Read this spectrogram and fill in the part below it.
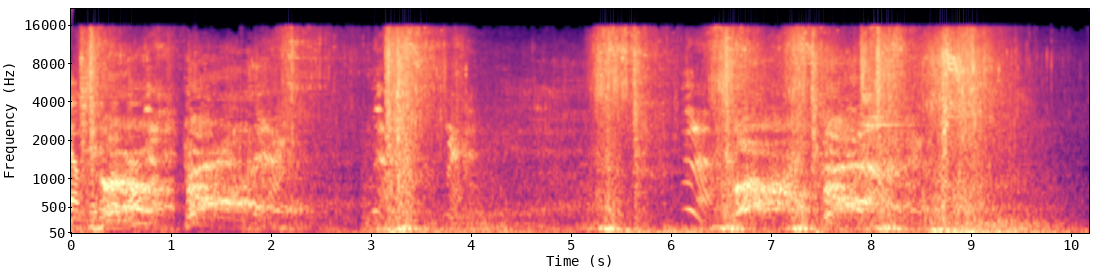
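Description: Blades slash and strike with sharp impacts.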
